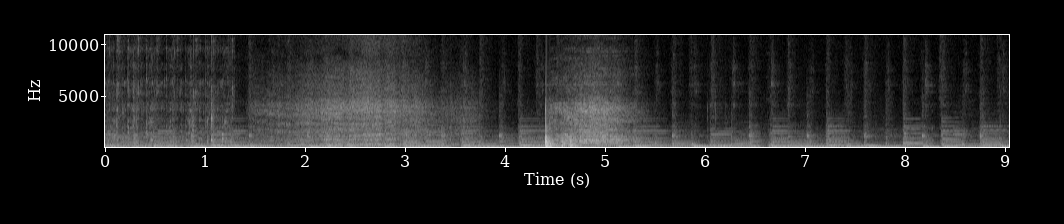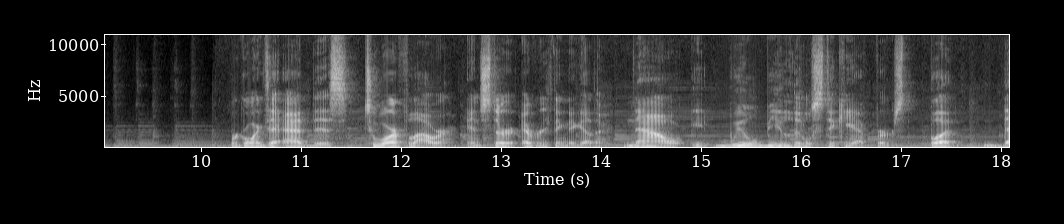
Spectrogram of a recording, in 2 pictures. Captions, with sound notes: [cup sliding] [bowl sliding] We're going to add this to our flour and stir everything together. Now, it will be little sticky at first but that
